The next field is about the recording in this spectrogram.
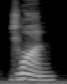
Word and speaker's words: Jhon: So, J H O N. How do you pronounce that? Is it still John? Juan. Juan. Juan Duran.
